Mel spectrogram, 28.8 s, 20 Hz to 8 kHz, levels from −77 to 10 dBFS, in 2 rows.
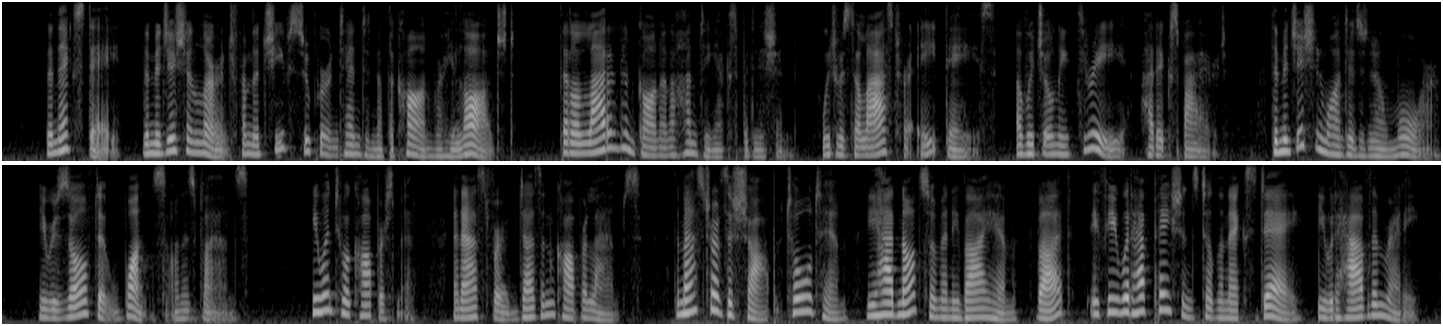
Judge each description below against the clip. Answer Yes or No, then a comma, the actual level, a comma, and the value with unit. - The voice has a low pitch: No, medium, 165 Hz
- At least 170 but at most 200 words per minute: Yes, average, 190 wpm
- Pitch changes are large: Yes, wide, 6.2 semitones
